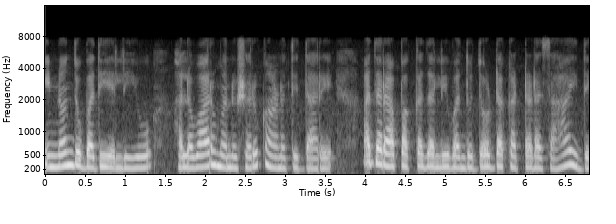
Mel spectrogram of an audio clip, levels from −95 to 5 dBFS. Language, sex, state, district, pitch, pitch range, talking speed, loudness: Kannada, female, Karnataka, Bidar, 245 Hz, 235-265 Hz, 105 wpm, -17 LUFS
